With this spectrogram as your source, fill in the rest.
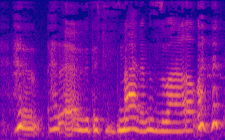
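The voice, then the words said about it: Snobby put-on French accent. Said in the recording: “She was doing a French accent... that snobby French accent.”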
